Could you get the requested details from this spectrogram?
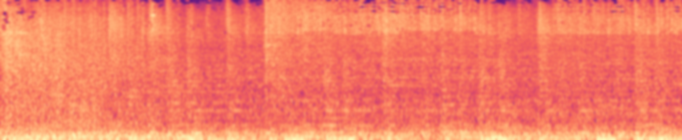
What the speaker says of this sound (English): I don't know why they're still shooting at that.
